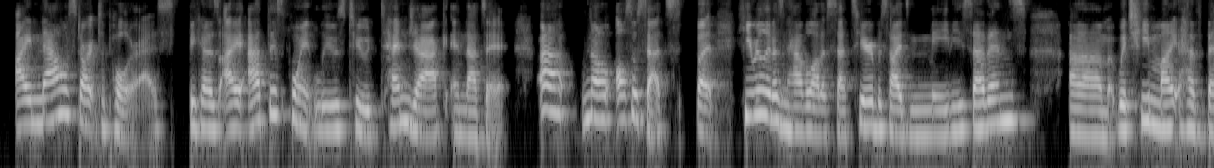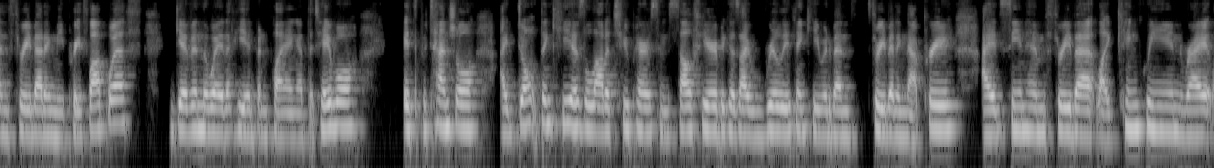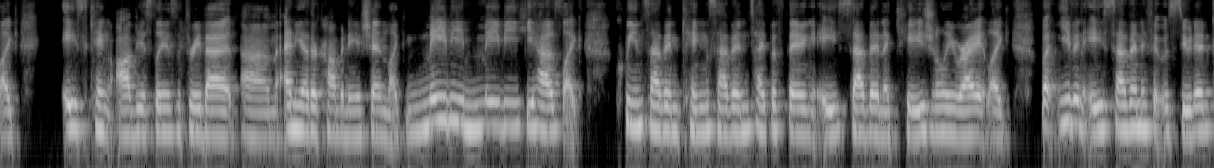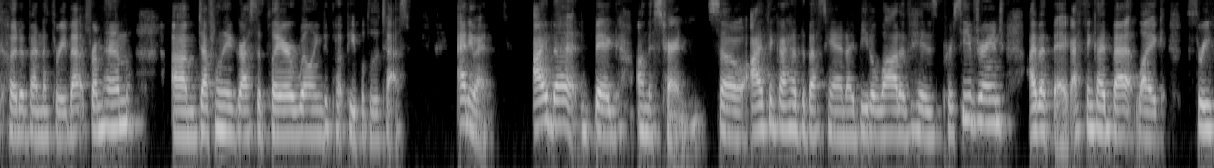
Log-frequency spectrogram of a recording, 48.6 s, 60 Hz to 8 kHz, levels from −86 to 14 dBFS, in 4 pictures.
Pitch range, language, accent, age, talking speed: 165-200 Hz, English, American, 20-39, 215 wpm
